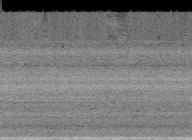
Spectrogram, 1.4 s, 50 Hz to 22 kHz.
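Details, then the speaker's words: Land Rover 200TDI transfer box under an air pressure leak test. A steady hard hiss of escaping air from the high/low diff lock switch, with the flanges not leaking; air leak at diff lock switch. "there's a leak coming out of the high low uh the diff lock switch nothing coming out there nothing coming out flanges excellent but that is terrible"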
